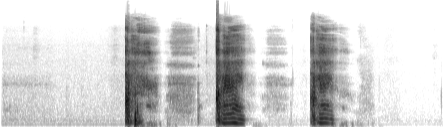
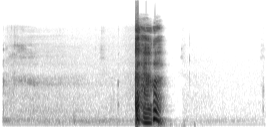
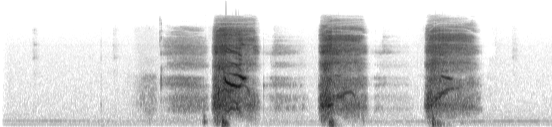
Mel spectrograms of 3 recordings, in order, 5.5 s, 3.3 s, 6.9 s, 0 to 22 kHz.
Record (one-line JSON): {"three_cough_length": "5.5 s", "three_cough_amplitude": 32768, "three_cough_signal_mean_std_ratio": 0.28, "cough_length": "3.3 s", "cough_amplitude": 32767, "cough_signal_mean_std_ratio": 0.22, "exhalation_length": "6.9 s", "exhalation_amplitude": 27233, "exhalation_signal_mean_std_ratio": 0.34, "survey_phase": "beta (2021-08-13 to 2022-03-07)", "age": "45-64", "gender": "Female", "wearing_mask": "No", "symptom_none": true, "smoker_status": "Never smoked", "respiratory_condition_asthma": false, "respiratory_condition_other": false, "recruitment_source": "REACT", "submission_delay": "0 days", "covid_test_result": "Negative", "covid_test_method": "RT-qPCR", "influenza_a_test_result": "Negative", "influenza_b_test_result": "Negative"}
